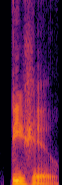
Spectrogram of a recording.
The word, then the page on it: bijou: American English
